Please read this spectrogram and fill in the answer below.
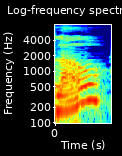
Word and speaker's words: Laos: yung Lao mga kaibigan Lao Pag binasa mo siya Laos Pero hindi naman siya Laos eh Lao silent s no ginagawa ngayon ng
